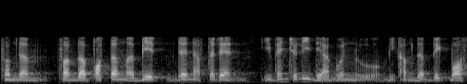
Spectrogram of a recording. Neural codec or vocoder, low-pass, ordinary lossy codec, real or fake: none; 3.6 kHz; none; real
